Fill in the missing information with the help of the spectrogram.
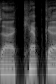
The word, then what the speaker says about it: Koepka: Yeah, so viewers, they saw Brooks Koepka, I think it's pronounced.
